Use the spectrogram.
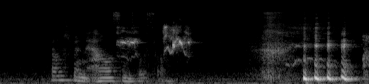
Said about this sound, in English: That's a real bird. Can you speak? And then she's kind of like hissing at you a little bit, like, argh. She's like, argh.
